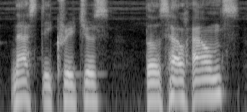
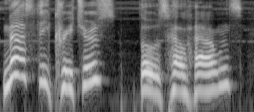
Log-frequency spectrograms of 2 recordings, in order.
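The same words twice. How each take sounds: First: Said in the usual way. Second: High, theatrical British exclamation; animated British character voice, pitched up; forced British accent. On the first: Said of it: "I'm gonna reread that 'cause it sucks so bad". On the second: A narrator's reading. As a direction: declaim it high in put-on British. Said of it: "I'm gonna reread that".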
